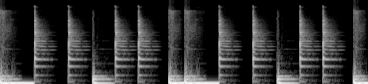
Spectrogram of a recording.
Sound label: beat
